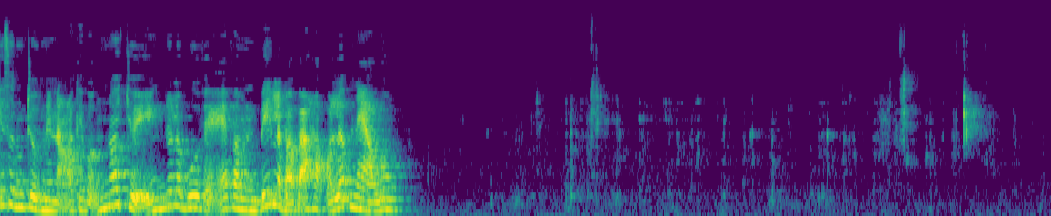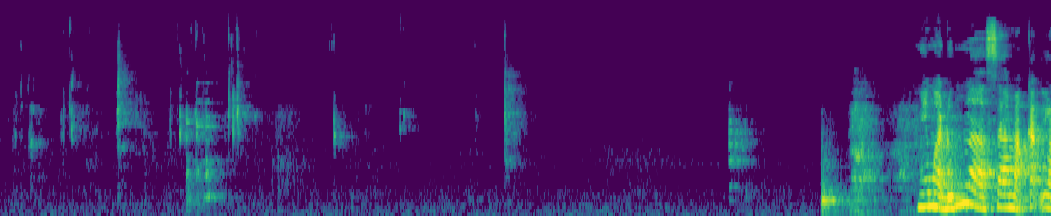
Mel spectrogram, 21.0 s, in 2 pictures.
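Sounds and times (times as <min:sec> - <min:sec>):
person chewing and smacking: 0:04.6 - 0:15.9
chopsticks and spoon on plate: 0:11.6 - 0:12.9.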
